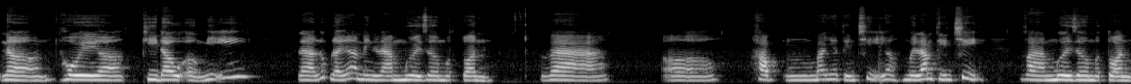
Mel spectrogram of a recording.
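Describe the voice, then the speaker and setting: The pace is very slow. Pauses are long and frequent. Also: woman, medium pitch for a woman, fairly even intonation. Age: 30s. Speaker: livestream host. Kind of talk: casual livestream chat. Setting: livestream.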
